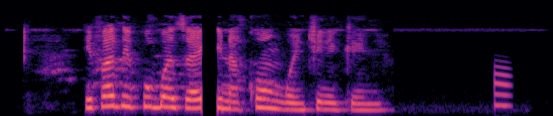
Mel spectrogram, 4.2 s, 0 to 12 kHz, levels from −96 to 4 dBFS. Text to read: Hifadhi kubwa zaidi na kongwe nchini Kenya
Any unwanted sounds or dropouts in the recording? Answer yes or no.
yes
